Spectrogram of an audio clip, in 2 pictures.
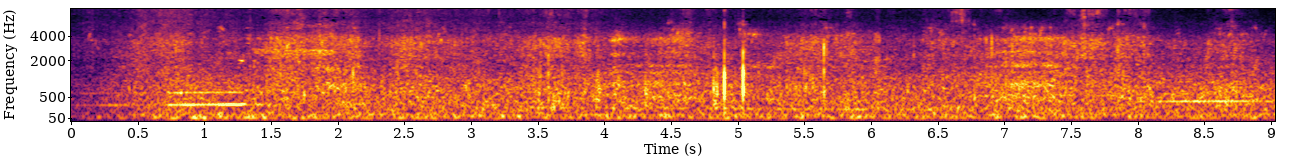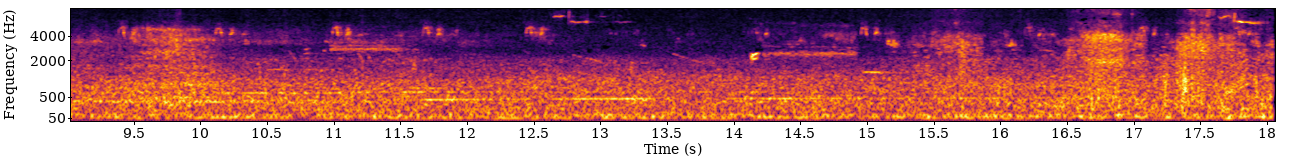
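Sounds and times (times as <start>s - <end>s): soft rustling: 0.0s - 8.9s
faint bird chirps: 0.0s - 18.0s.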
